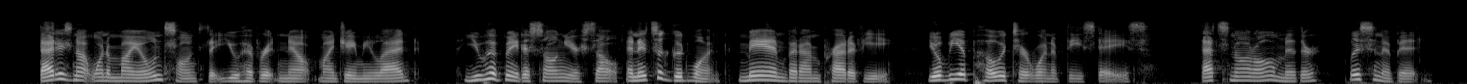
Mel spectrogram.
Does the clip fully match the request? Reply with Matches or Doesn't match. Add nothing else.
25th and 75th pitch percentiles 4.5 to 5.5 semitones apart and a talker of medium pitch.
Matches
